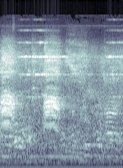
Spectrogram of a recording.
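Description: A crow cawing twice, about a second apart.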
